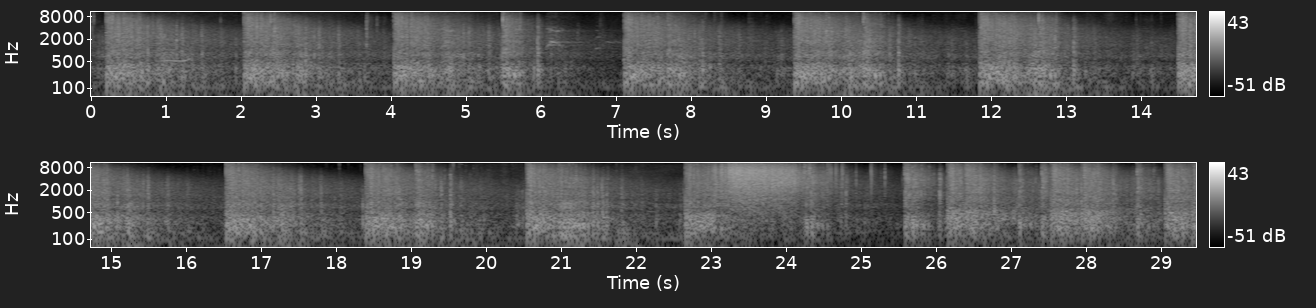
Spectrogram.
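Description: Aerial fireworks going off one after another, a sharp bang about every one and a half to two seconds, each fading away before the next.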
